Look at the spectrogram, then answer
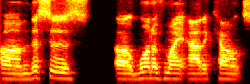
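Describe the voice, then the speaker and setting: Against a quiet background, a man speaks at a fairly slow pace in an ordinary speaking voice with fairly even intonation. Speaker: online marketing coach. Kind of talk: screen-share tutorial. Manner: casual with many filler words.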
